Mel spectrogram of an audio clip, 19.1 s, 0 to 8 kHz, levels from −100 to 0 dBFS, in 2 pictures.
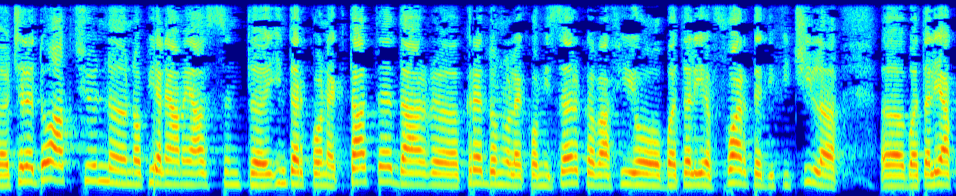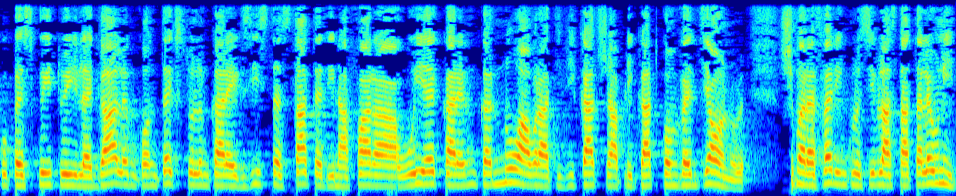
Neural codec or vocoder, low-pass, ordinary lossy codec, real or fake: none; 7.2 kHz; none; real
